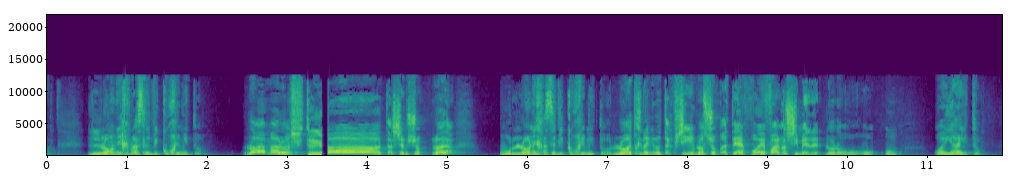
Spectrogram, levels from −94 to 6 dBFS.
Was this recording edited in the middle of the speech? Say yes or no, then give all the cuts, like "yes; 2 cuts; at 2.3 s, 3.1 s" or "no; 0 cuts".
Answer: no; 0 cuts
